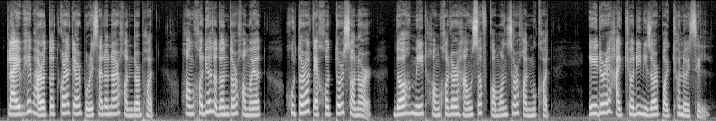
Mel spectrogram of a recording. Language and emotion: Assamese, neutral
